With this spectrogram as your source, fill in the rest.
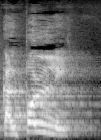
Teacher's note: La L doble siempre se pronuncia como L larga, nunca como la Y del español.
